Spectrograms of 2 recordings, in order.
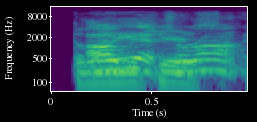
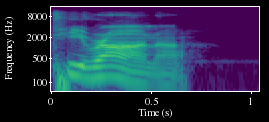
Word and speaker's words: Tirana: Tirana. You're saying it right. – It's actually pronounced Tirana.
